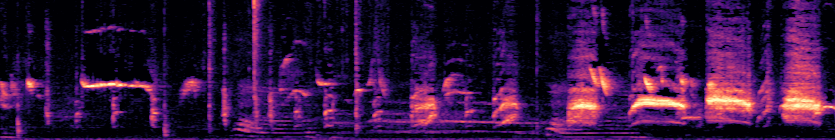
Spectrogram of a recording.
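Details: Female Chinese hwamei giving harsh, buzzy chattering bursts with some faint tonal notes early on. The calls grow louder toward the end as a series of strong rasping notes, each roughly half a second long.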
